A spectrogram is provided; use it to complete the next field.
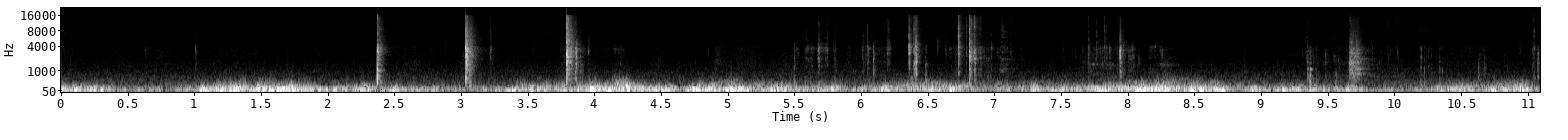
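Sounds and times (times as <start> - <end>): wind rumble on microphone: 0.0 - 11.0
dry stick cracking: 2.3 - 4.1, 5.5 - 8.2.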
